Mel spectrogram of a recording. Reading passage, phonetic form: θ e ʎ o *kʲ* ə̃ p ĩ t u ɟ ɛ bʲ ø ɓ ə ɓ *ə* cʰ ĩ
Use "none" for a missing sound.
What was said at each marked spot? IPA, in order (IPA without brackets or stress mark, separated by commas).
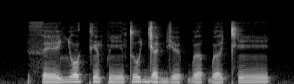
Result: kʲ, ə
